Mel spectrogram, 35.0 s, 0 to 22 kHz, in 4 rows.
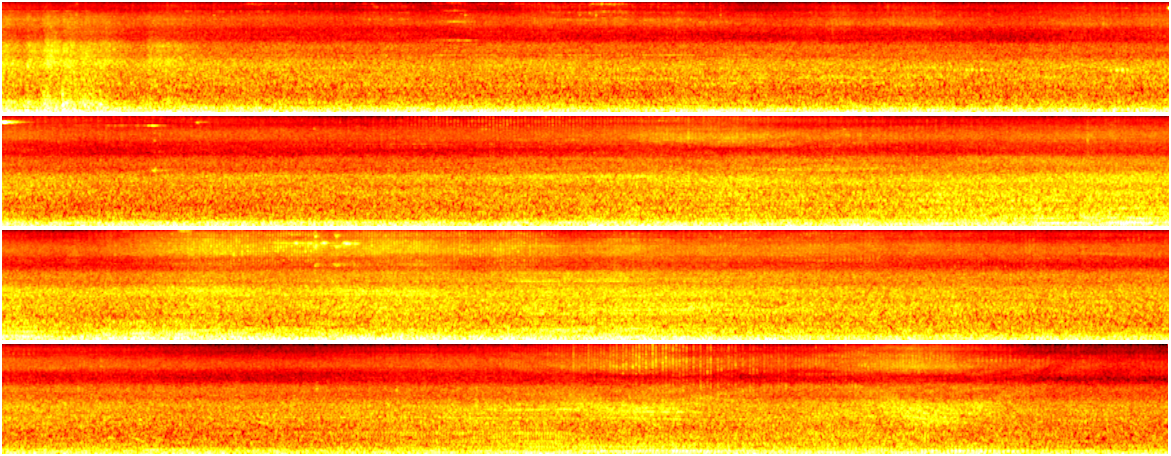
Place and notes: Taoyuan - Traffic Noise
Traffic Noise, Underpass, Train traveling through, Sony PCM D50 + Soundman OKM II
